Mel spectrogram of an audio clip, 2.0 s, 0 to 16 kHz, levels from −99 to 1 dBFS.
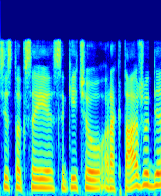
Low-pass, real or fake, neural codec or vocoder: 7.2 kHz; fake; codec, 16 kHz, 4.8 kbps, FACodec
